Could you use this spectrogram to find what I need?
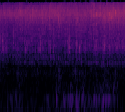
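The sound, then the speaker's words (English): Food frying in a fryer after flour dredging, on a short second fry as it turns dark brown: a steady, faint crackling hiss with no talking. “Listen to that. That is the sound of beautiful fried goodness.”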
